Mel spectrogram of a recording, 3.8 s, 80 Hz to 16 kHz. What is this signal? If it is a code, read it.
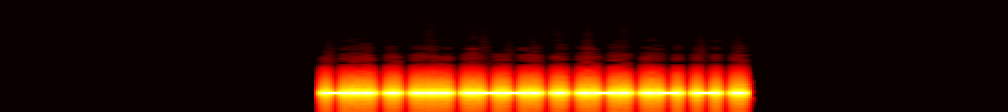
Morse code, heard as a keyed tone, about 50 wpm, 700 Hz. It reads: DESPERATE
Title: Top 1751-2000 Words 50wpm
